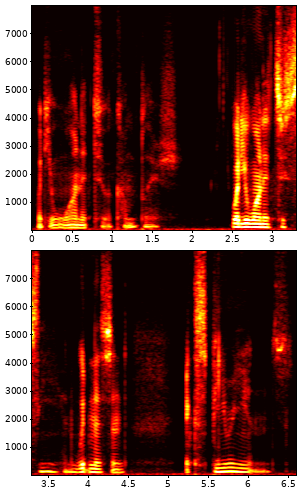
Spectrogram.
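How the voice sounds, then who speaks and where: Man playing a slow, creaky-voiced possessive werewolf. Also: medium pitch, fairly bright tone, dry recording. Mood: coaxing, possessive. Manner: intimate, halting, breathy murmurs drifting into whispers. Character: possessive young male alpha werewolf, tender but menacing. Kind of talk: ASMR roleplay addressed to the listener.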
